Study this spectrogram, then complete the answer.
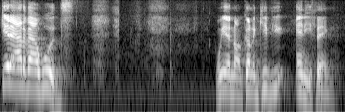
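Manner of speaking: shrill, very high, loud forest-pixie cry. Voicing a character telling intruders to leave the woods: pixie from Fern Gully voice. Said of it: "I imagine her like the pixie from Fern Gully".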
